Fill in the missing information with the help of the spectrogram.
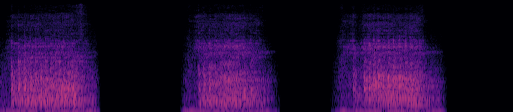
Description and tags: JBF Finger on Grate edit
finger, grate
